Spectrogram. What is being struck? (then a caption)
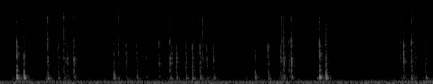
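Mechanical keyboard with plastic keycaps. A pastel dust silver D84 mechanical keyboard with plastic keycaps, resting on a bedspread, is typed on continuously with fingertips and long nails. Quick, sharp clacks come in uneven bursts over a steady low hum, each click dying away almost at once.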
